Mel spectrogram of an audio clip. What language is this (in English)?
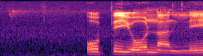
Tswana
